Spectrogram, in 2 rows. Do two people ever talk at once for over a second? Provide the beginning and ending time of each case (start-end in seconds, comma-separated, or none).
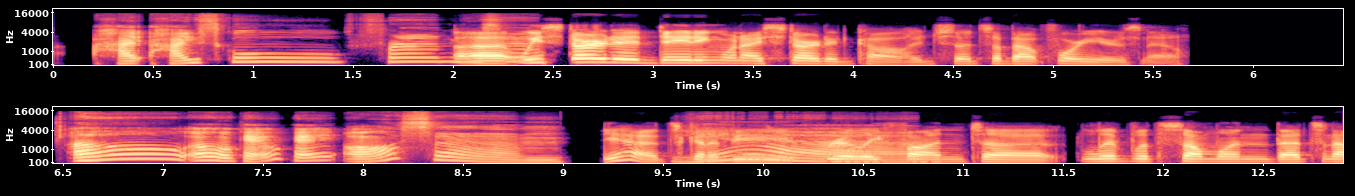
9.5-10.8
